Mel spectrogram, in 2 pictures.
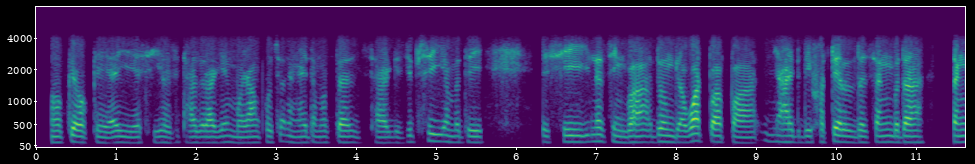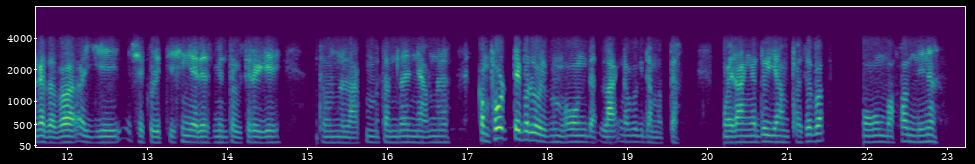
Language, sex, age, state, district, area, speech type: Manipuri, male, 30-45, Manipur, Churachandpur, rural, conversation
